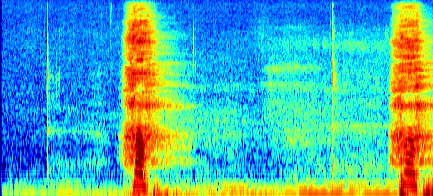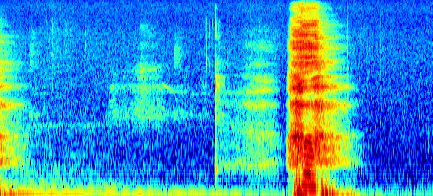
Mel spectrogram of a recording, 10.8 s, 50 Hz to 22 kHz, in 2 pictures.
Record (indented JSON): {
  "exhalation_length": "10.8 s",
  "exhalation_amplitude": 4553,
  "exhalation_signal_mean_std_ratio": 0.41,
  "survey_phase": "beta (2021-08-13 to 2022-03-07)",
  "age": "18-44",
  "gender": "Female",
  "wearing_mask": "No",
  "symptom_cough_any": true,
  "symptom_runny_or_blocked_nose": true,
  "symptom_onset": "3 days",
  "smoker_status": "Never smoked",
  "respiratory_condition_asthma": false,
  "respiratory_condition_other": false,
  "recruitment_source": "Test and Trace",
  "submission_delay": "2 days",
  "covid_test_result": "Positive",
  "covid_test_method": "RT-qPCR",
  "covid_ct_value": 17.7,
  "covid_ct_gene": "ORF1ab gene"
}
